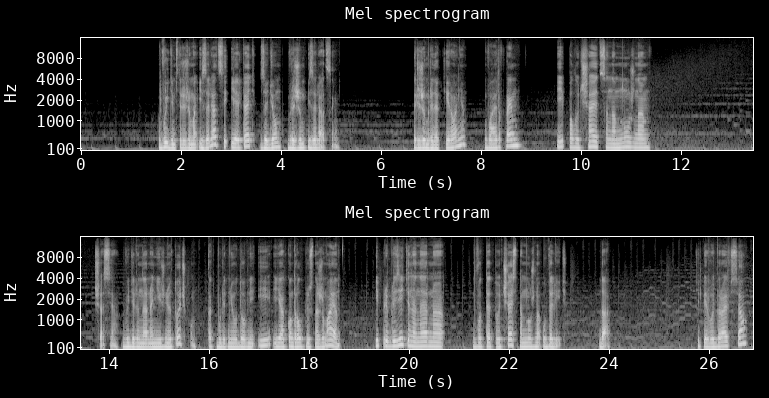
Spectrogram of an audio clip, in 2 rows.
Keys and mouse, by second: 1.5 KP_Divide, 3.0 KP_Divide, 4.8 Tab, 5.1 middle click, 7.0 z, 8.1 shift+middle click, 9.6 KP_1, 12.6 click, 14.1 middle click, 15.1 click, 15.8 middle click, 16.6 ctrl+KP_Add, 16.8 ctrl+KP_Add, 18.0 ctrl+KP_Add, 19.3 middle click, 20.0 ctrl+KP_Add, 20.9-21.9 middle drag, 22.0 x, 24.1 z, 25.0 middle click, 25.8 a, 26.3 alt+e.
